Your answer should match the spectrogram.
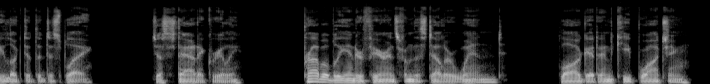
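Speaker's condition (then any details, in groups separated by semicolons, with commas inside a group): No condition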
